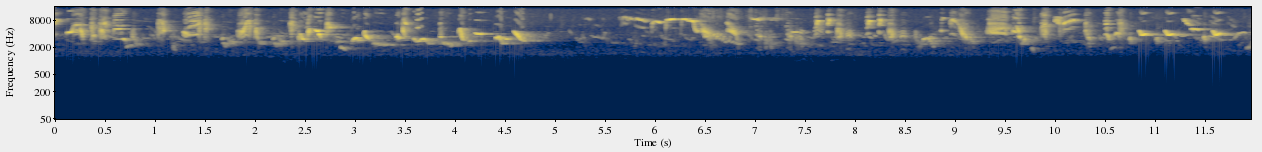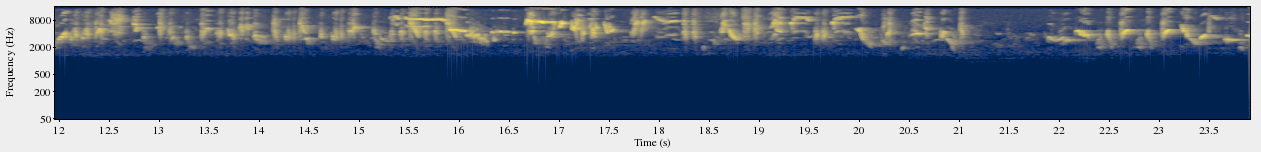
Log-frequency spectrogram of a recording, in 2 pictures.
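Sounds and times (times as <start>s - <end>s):
Eurasian blackcap song: 0.0s - 23.9s.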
